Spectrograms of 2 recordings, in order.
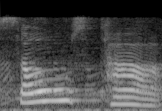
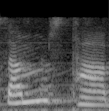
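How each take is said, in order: First: The nasal is pronounced as a nasal v. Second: The nasal is not a nasal v sound. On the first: The speaker calls it right. "ಅನುಸ್ವಾರದ ಉಚ್ಚಾರಣೆ ವ, ನಾಸಿಕ ವ ಬರಬೇಕು" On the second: The speaker calls it wrong. "ಸಂಸ್ಥಾ ಅಥವಾ ಸಂಸ್ಥಾ ಬೇಡ"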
